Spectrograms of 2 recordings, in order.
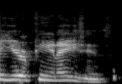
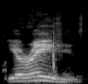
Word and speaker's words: Eurasians: Don't say European Asians. Eurasians. Say it with me. Eurasian.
